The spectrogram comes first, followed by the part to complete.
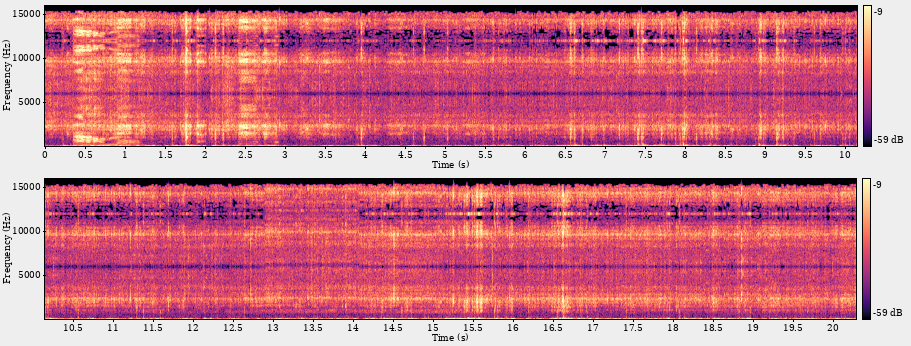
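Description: Mountain bike rattling and thudding down a rough, rocky, snow-covered trail, picked up by the rider's GoPro as a low rumble with many knocks and wind on the microphone. About half a second in, a brief sound falls in pitch.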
